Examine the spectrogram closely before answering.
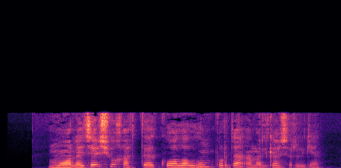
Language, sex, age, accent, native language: Uzbek, female, 18-24, Samarqand, Uzbek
